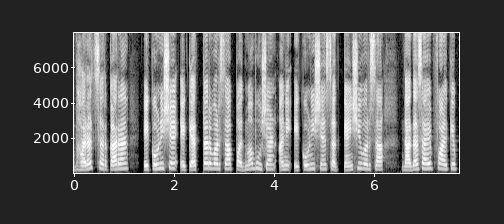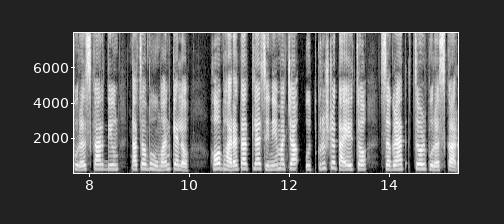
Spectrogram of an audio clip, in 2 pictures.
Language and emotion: Goan Konkani, neutral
